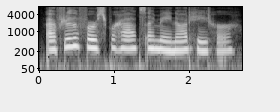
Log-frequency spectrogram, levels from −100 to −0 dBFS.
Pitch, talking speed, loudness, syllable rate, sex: 240 Hz, 200 wpm, -17 LUFS, 4.4 syllables/s, female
